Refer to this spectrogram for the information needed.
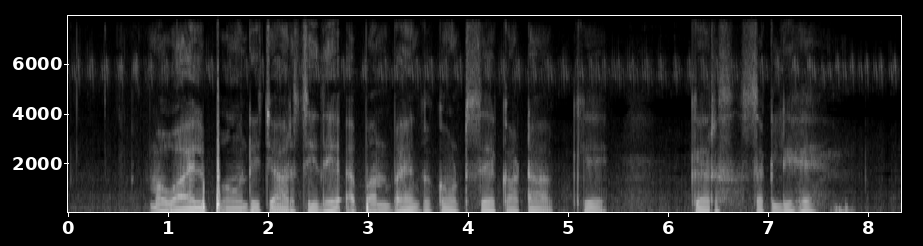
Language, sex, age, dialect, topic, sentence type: Magahi, male, 51-55, Central/Standard, banking, question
